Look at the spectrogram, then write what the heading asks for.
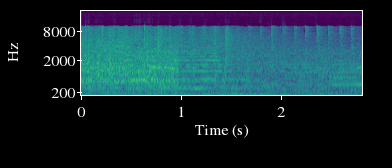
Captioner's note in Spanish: Algarabía en el hipódromo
